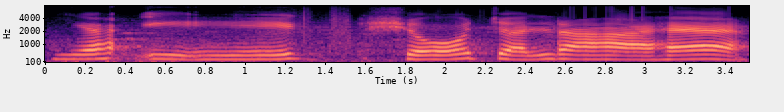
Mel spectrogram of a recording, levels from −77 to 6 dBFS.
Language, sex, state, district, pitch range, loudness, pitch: Hindi, female, Punjab, Pathankot, 215-230 Hz, -13 LUFS, 225 Hz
